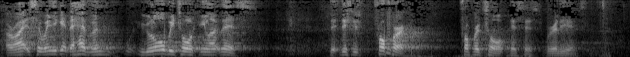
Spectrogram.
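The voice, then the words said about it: West Country English accent. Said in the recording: “I have a real West Country accent, and this is the accent of heaven”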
